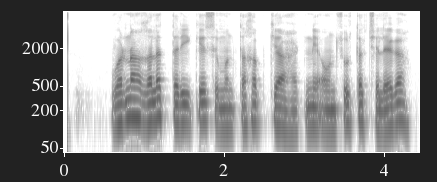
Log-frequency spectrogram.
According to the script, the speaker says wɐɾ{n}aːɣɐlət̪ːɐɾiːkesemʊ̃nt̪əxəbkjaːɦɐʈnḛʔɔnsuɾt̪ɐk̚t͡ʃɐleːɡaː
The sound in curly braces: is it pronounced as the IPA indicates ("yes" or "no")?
yes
